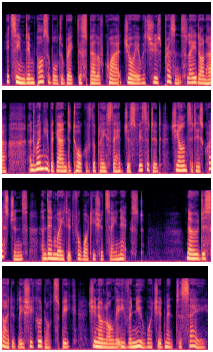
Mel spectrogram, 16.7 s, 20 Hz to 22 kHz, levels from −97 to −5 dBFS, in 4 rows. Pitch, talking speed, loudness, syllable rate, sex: 190 Hz, 210 wpm, -20 LUFS, 5.3 syllables/s, female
